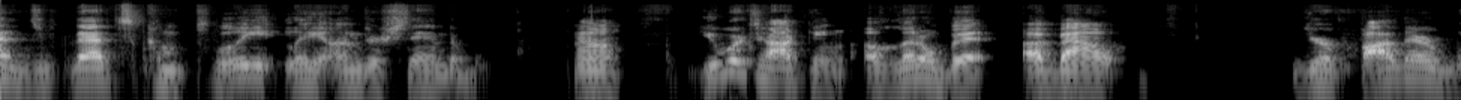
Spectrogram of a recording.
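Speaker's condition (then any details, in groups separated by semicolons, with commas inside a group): Traumatic brain injury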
